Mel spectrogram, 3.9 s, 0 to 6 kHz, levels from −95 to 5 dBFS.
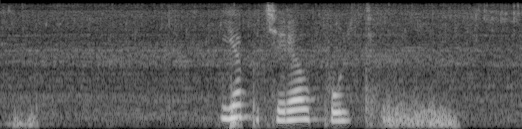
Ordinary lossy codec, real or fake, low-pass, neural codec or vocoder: none; real; 5.4 kHz; none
